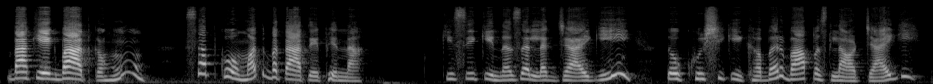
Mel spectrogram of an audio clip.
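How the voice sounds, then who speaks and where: A woman's voice: sits high, pushed and bright, exaggerated voice. A woman voicing a gossipy older neighbour aunty in a cartoon story, who talks in cautionary, superstitious warnings.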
